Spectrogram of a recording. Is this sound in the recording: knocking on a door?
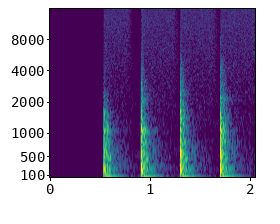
yes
